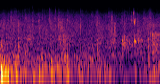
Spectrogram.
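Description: Faint handling of a Bible and papers on a wooden pulpit: a few light taps and page rustles, the loudest right at the start, over a low room hum.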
